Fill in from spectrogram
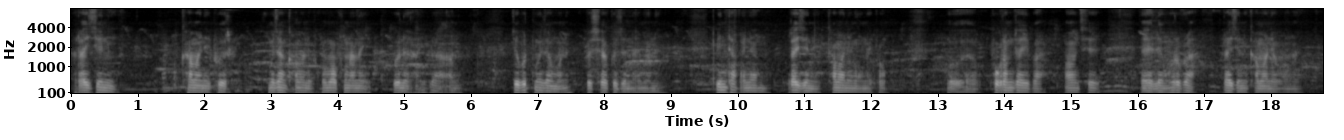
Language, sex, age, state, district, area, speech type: Bodo, male, 45-60, Assam, Kokrajhar, urban, spontaneous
